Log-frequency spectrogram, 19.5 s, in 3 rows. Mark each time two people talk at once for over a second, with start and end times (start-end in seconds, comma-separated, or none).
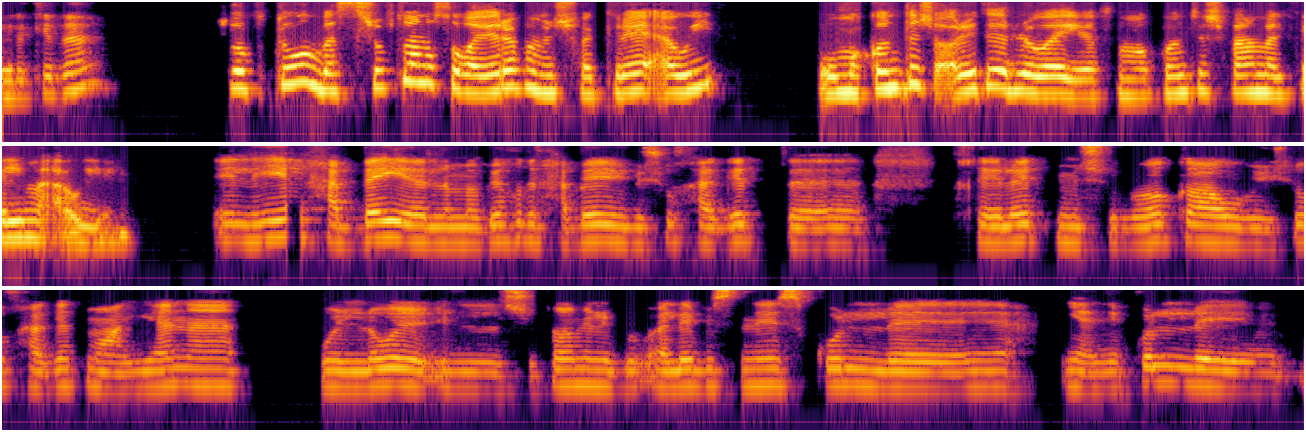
none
